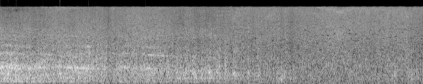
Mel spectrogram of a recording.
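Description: Freight train passing close alongside, a loud steady rushing roar as the diesel locomotives go by and the double-stack container cars follow. A faint falling tone from the passing locomotives fades out in about the first second.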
